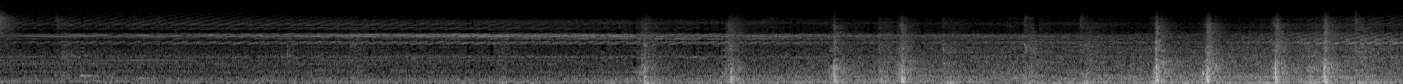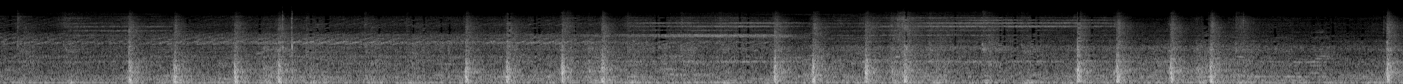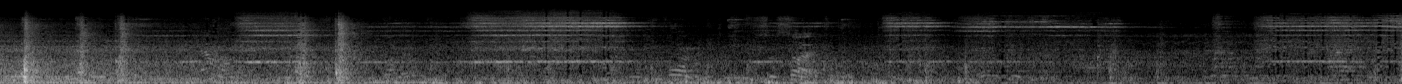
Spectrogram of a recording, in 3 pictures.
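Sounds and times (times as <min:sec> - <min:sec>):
train rumble: 0:04.6 - 0:42.0
train wheels clicking over rail joint: 0:08.3 - 0:17.8, 0:31.0 - 0:31.7.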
